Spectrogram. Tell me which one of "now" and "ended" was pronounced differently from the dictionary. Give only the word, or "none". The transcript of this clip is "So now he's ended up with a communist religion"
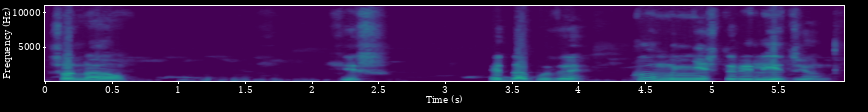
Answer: ended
